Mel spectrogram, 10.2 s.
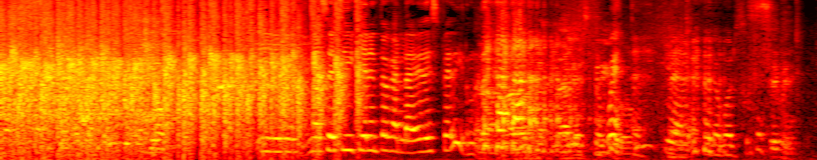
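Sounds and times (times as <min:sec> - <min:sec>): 
applause: 0:00.0 - 0:04.6
speech: 0:04.1 - 0:10.1
laughter: 0:06.0 - 0:09.2.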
